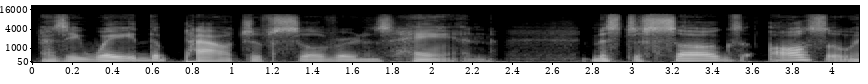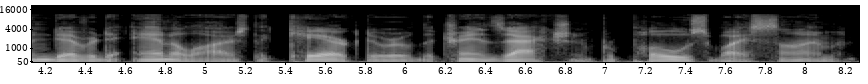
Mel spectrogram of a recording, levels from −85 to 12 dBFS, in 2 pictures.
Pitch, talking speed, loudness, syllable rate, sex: 95 Hz, 175 wpm, -21 LUFS, 5.3 syllables/s, male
